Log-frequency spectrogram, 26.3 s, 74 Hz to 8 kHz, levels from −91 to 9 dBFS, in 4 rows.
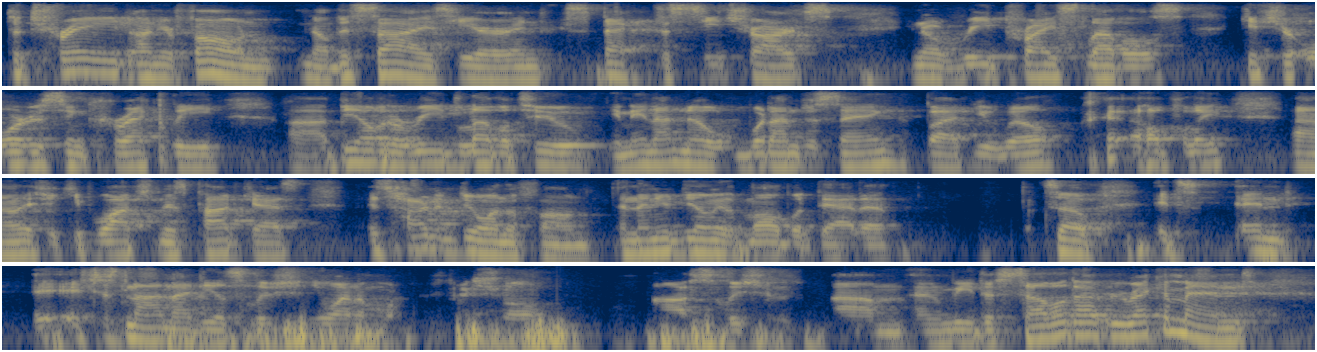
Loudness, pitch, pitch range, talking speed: -22 LUFS, 120 Hz, 115-130 Hz, 205 wpm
